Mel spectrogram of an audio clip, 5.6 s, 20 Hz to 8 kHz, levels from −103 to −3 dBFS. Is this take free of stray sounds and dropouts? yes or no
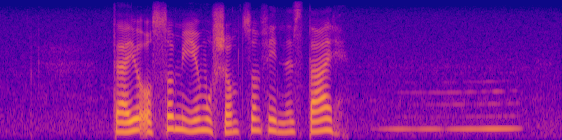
no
